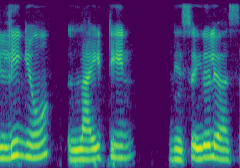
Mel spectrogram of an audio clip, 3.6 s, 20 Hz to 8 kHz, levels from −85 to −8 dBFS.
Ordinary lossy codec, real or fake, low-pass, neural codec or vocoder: none; real; 7.2 kHz; none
